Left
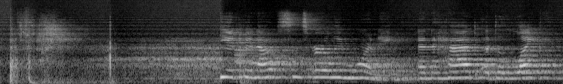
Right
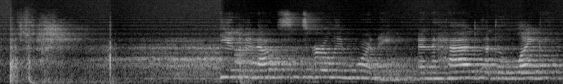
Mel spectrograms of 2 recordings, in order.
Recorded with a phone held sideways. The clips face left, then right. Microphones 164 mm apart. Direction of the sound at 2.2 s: 35° left (ahead or behind).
